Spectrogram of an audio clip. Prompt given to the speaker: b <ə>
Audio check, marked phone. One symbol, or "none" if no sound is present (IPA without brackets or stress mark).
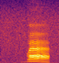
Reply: æ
